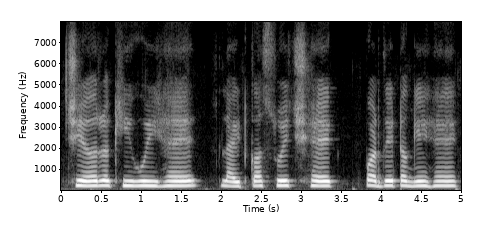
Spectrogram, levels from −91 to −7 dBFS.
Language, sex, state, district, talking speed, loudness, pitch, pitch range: Hindi, female, Madhya Pradesh, Bhopal, 130 wpm, -13 LUFS, 225 Hz, 220-230 Hz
